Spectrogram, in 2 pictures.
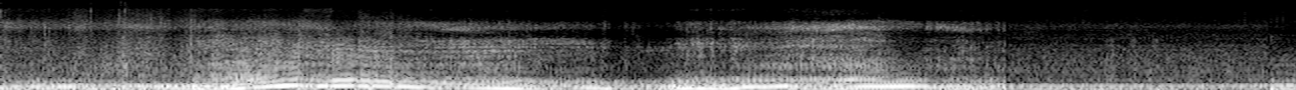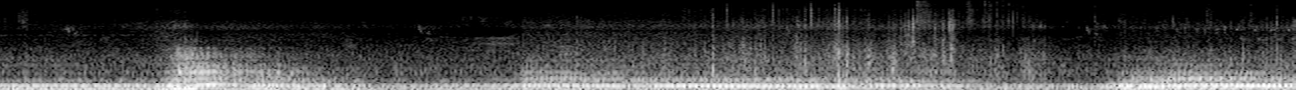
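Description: Car engine idling and revved several times, each rev rising and falling back in pitch, with a steady idle between the revs.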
